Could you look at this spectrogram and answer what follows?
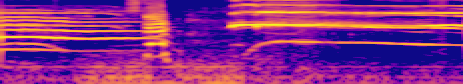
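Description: Riders on a ropeway at Srisailam let out long, high, sustained screams from several voices, loud and close, with a brief break between shrieks.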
